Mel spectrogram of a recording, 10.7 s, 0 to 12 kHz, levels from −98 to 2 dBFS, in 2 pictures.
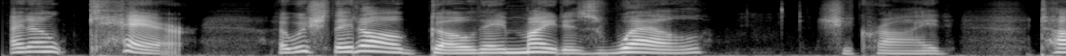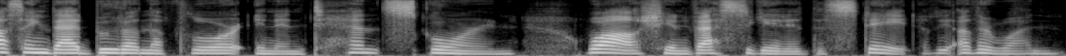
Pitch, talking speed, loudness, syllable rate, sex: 195 Hz, 180 wpm, -20 LUFS, 4.9 syllables/s, female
